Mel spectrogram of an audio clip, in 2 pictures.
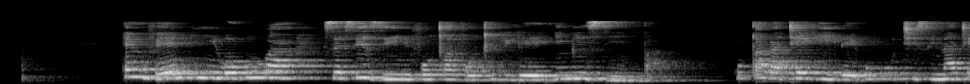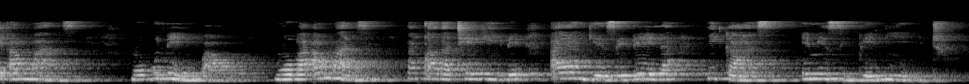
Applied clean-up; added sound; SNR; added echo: none; none; none; reverberation time 0.9 s.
